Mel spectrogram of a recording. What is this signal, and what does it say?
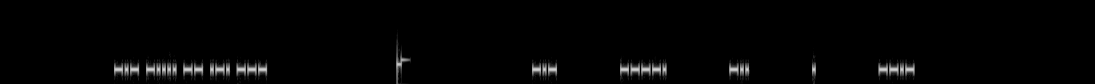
Morse code, heard as a keyed tone, about 42 wpm, spaced as for 19 wpm, 700 Hz. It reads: K6MRO K9DEQ
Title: USA Call Signs - 8x Character Spacing - 45wpm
